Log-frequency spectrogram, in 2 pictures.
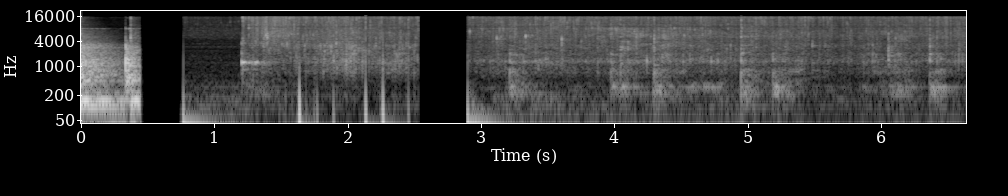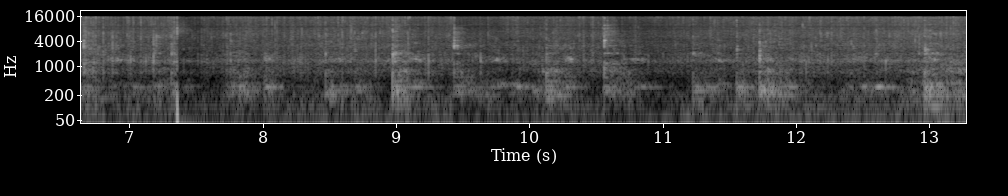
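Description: Shallots and crushed garlic sizzling in hot oil in a kadai, stirred with a steel ladle that scrapes and taps against the pan.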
